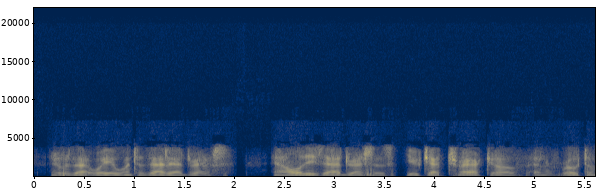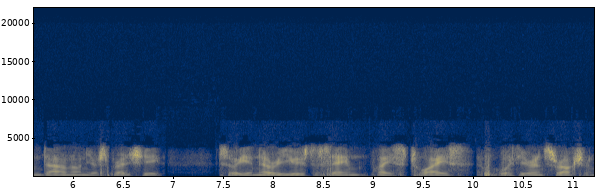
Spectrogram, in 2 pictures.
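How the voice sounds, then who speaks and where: Monotone, flat intonation marks this man's medium-pitched speech at a moderate pace. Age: 90s. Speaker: retired FBI agent and cryptanalyst. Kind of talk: interview answer.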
